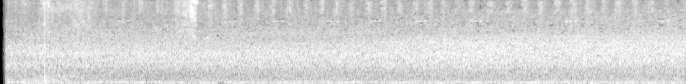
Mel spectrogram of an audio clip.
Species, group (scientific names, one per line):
Trimerotropis verruculata
Orthoptera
